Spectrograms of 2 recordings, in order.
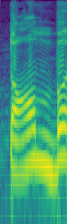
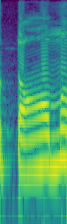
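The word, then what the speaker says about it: tomb: हैं हम यहां पर टॉम इसको टॉम ब नहीं पढ़ेंगे इसको टॉम पढ़ेंगे टॉम इसको पढ़ेंगे बम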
